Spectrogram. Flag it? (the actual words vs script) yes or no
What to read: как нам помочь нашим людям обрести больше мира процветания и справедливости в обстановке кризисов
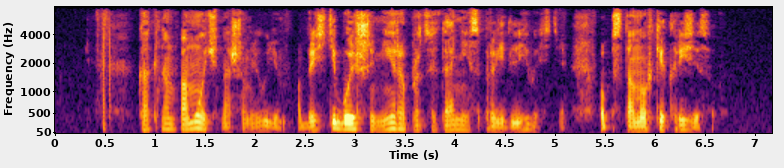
no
